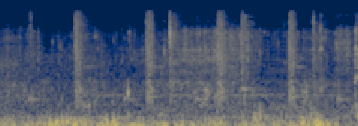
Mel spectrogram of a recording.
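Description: Wind buffeting the microphone, an uneven low rumble that swells and dips.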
